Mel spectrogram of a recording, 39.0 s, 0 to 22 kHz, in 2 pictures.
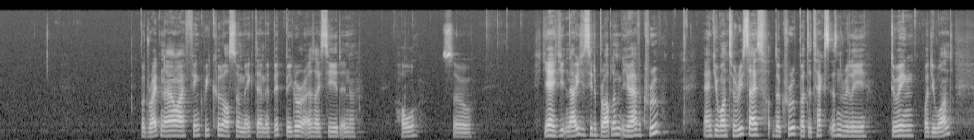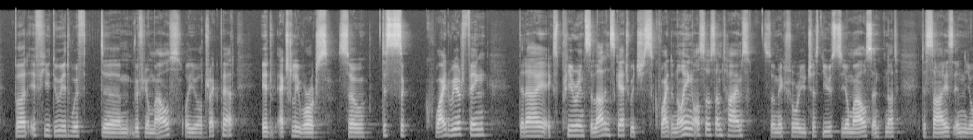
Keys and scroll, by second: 1.7 super+z, 9.9 super+z, 36.7 Right.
